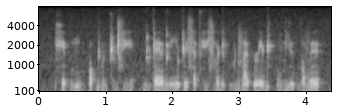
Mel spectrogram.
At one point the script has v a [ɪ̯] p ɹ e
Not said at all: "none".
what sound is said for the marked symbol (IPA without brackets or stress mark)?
ə̯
